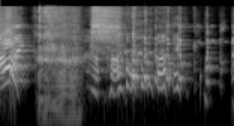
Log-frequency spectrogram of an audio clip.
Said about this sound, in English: It said I'd done these really loud snores. So I went in and I pressed it.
